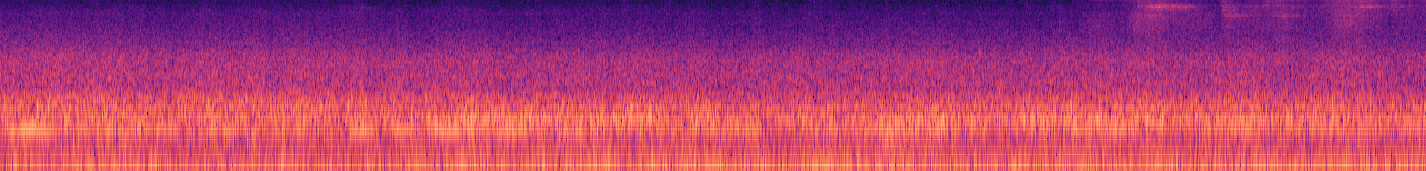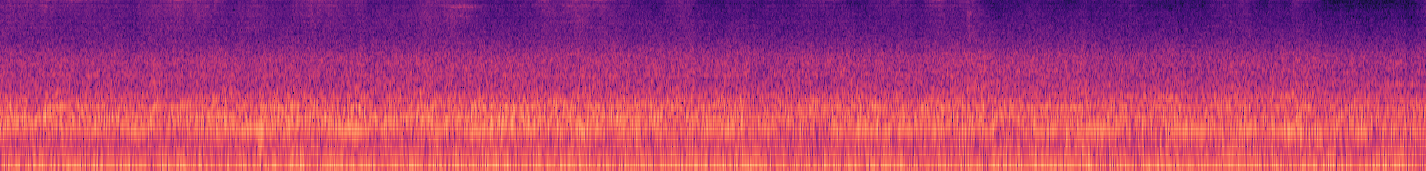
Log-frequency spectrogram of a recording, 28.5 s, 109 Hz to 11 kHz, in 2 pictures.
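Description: JR Kyushu 415 series electric multiple unit running at a steady speed, heard from inside the car: a loud, even rumble of wheels and running gear with a steady hum. Faint high squeaks and ticks join in about eleven seconds in.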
